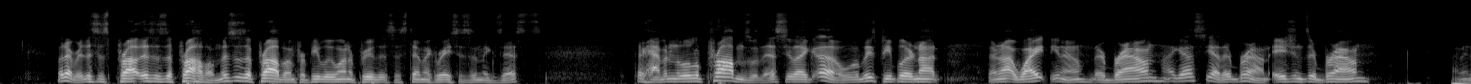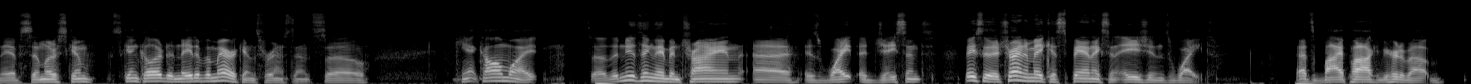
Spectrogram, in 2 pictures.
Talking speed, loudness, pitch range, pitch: 195 wpm, -24 LUFS, 105-140 Hz, 120 Hz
